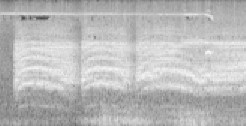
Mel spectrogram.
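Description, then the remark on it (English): A hand-blown crow call gives a harsh, raspy fighting call: loud, chesty caws run together in nearly continuous drawn-out blasts with brief breaks, imitating an agitated crow. No one speaks. “The third essential call is the fighting call. Make it sound tough and chesty.”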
